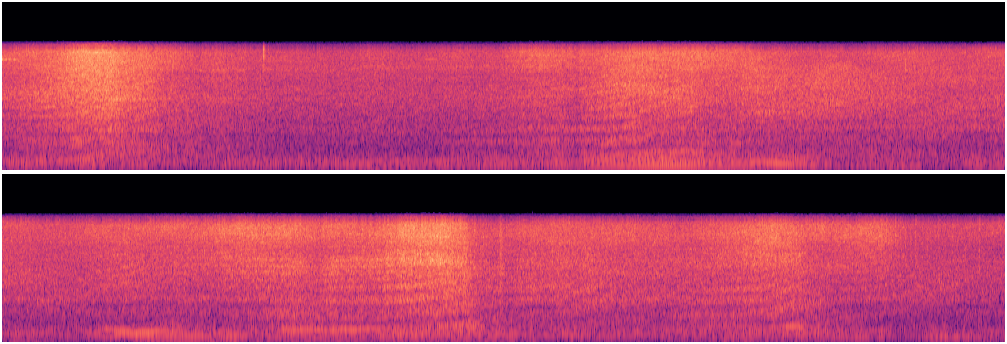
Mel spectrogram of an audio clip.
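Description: Road traffic at a busy roundabout: cars and pickups driving round and past close by, their engines rising and falling in pitch as they slow and pull away, with tyre noise. About five vehicles pass loudly, swelling and fading over the ongoing traffic.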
